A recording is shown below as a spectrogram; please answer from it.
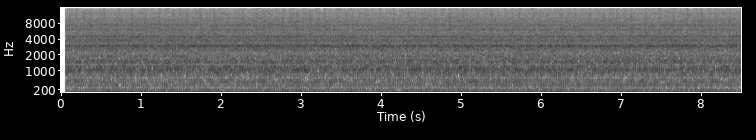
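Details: OMC 4.3L V6 marine engine, slow cranking traced to ~6 V drop across jumper cable, not the starter; after charging the cranking battery it fired: deep, even engine note with no misses or knocks; normal running.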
